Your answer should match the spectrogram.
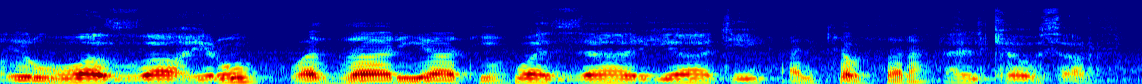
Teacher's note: طرف اللسان مع أطراف الثنايا العليا · Term: الحروف اللثوية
